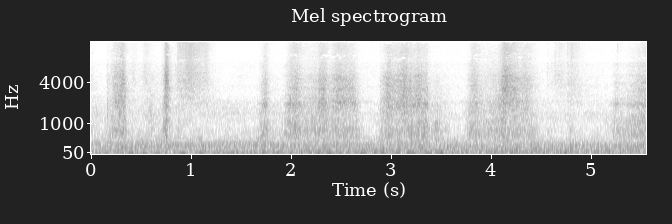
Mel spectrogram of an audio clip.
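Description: A hollow white plastic Groot cup with a screw-on lid is held in both hands while fingers twist and rub the plastic lid against the threaded rim. Quiet, dry scratchy scraping comes in repeated bright bursts over a steady low rumble, with one sharper click near the start.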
